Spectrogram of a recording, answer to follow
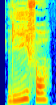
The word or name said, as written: ligefor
